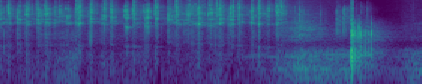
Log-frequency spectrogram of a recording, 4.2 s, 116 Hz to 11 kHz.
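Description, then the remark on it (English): Six dice rattle and clatter together in a rapid, continuous burst for about three seconds as they are rolled for a strength roll, ending with a sharper final clack as they settle; fairly loud, no voices. “Because it's just a pure strength roll. You know. So 6 dice.”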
